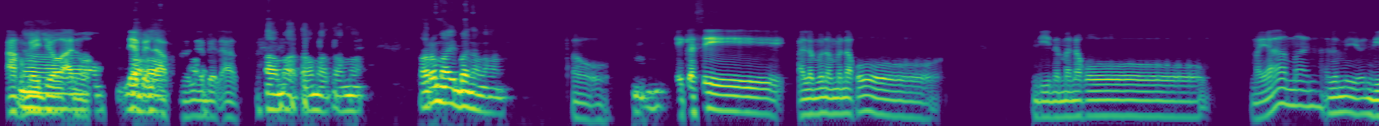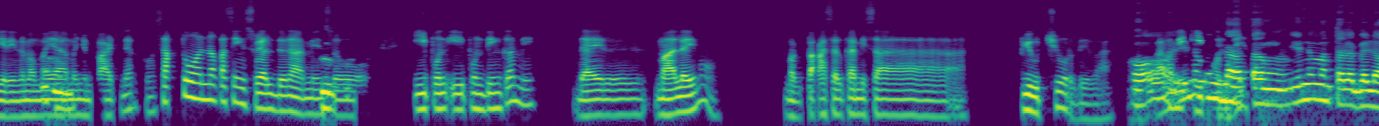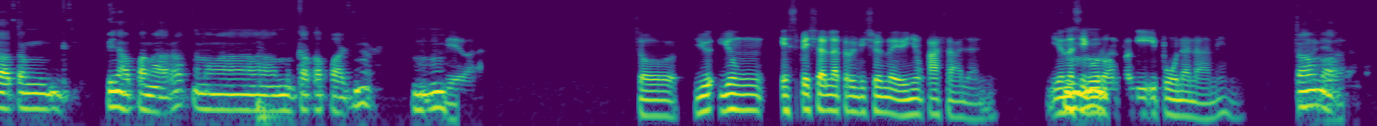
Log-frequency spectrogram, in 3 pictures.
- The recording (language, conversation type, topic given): Filipino, unstructured, Ano ang mga simpleng bagay na nagpapasaya sa inyong relasyon?
- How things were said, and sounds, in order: static; tapping; laugh; other background noise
